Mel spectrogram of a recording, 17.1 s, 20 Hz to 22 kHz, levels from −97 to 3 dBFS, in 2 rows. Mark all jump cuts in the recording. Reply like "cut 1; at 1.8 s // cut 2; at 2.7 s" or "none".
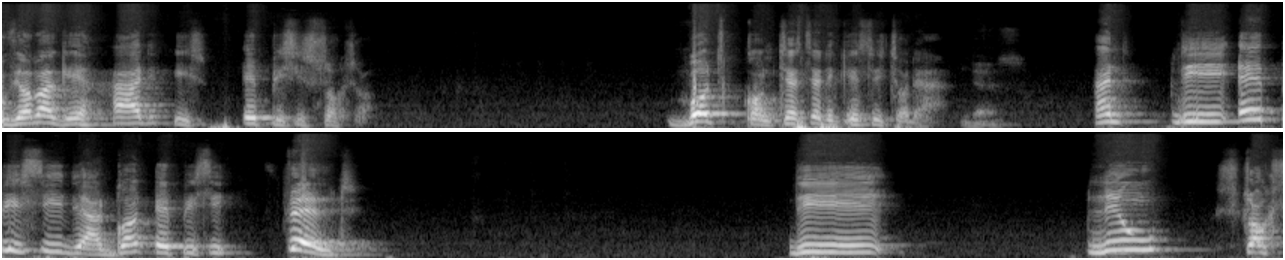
none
